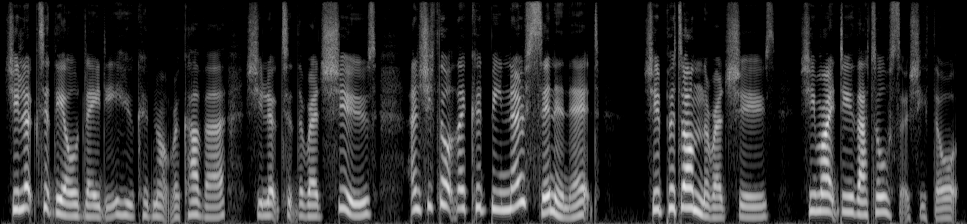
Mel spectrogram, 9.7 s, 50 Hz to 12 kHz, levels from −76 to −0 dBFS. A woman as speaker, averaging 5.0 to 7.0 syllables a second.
Yes: female; 5.5 syllables/s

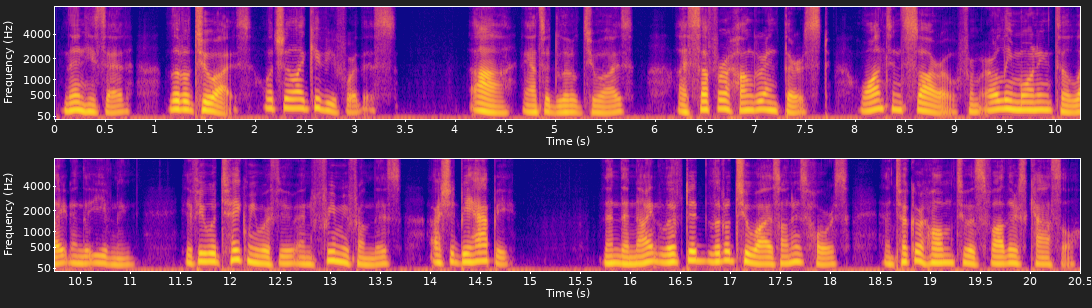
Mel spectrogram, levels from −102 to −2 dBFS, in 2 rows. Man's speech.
Yes: male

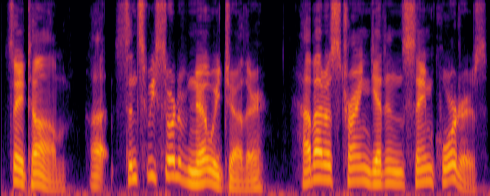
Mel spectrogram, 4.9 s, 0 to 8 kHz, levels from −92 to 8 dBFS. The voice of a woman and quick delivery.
No: male; fast, 230 wpm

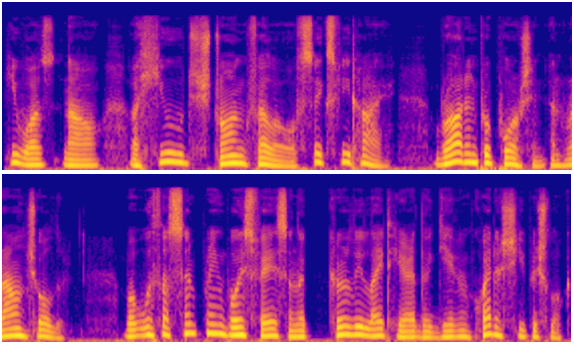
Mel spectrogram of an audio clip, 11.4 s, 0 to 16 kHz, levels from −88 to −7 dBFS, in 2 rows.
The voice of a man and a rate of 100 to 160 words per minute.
No: male; average, 180 wpm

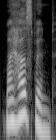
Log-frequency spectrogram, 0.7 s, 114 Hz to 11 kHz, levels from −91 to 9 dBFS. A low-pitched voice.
No: high, 195 Hz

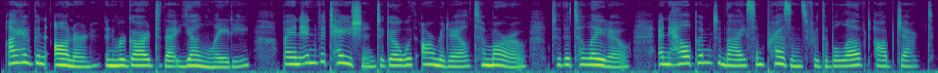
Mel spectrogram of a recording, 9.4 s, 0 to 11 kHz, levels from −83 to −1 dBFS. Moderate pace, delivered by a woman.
No: fast, 210 wpm; female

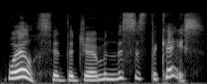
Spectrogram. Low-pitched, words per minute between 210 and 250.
No: very high, 250 Hz; fast, 230 wpm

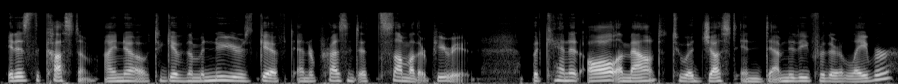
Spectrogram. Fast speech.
Yes: fast, 215 wpm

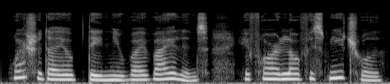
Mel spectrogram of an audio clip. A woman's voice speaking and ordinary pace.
Yes: female; average, 185 wpm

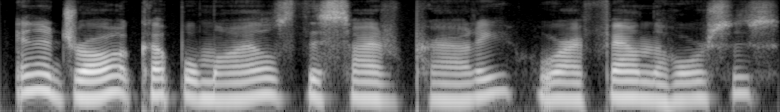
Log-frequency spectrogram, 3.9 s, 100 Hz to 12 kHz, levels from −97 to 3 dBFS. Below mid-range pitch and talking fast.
No: high, 195 Hz; fast, 245 wpm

